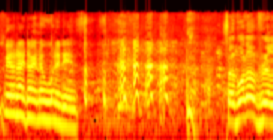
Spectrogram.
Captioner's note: laughing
